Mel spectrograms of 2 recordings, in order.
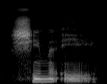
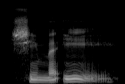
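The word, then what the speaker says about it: שִׁמְעִי: Two adjacent vocal shavas produce in Hebrew a hirik in the first. That may explain why we find shimei as the appropriate feminine singular imperative, with the hirik in the first syllable.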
